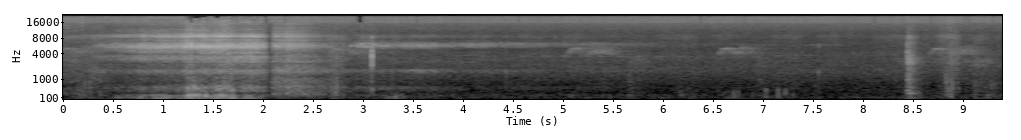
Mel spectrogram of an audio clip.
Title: Win my dog snores a lot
